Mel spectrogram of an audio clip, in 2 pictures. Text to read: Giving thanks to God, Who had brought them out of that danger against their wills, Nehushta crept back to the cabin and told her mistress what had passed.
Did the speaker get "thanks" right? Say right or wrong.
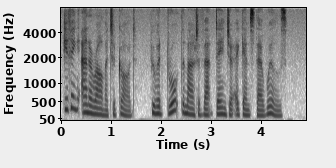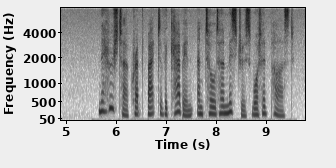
wrong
